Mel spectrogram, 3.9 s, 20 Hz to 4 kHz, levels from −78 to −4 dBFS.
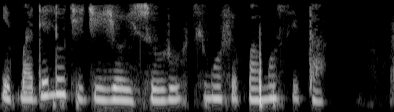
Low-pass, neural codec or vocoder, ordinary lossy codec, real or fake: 3.6 kHz; none; AAC, 24 kbps; real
